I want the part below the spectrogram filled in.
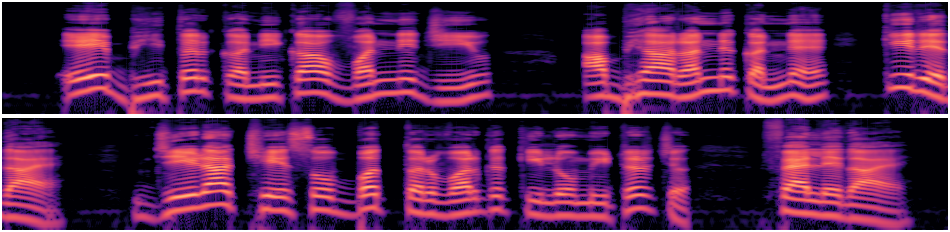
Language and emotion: Dogri, neutral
